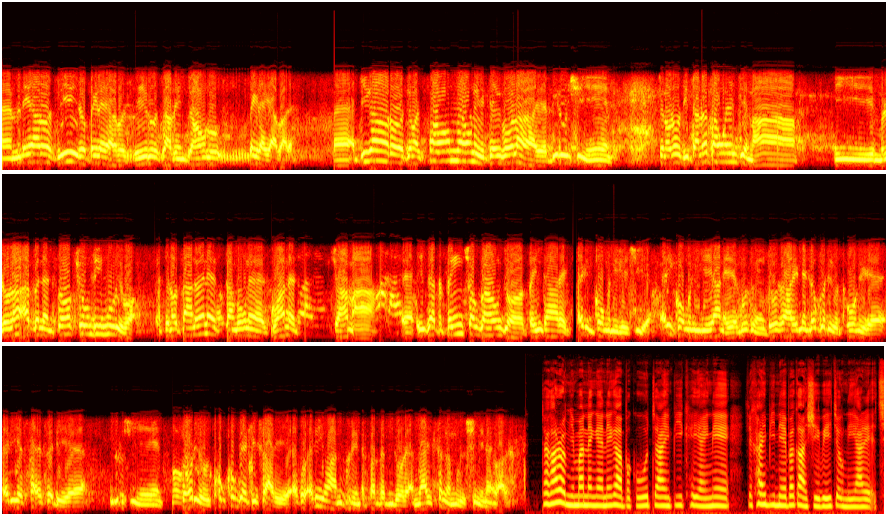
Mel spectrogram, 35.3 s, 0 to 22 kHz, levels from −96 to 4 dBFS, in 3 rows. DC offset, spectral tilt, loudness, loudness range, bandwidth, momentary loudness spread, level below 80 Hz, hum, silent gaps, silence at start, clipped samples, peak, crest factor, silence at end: under 0.1%; -6 dB/octave; -16 LUFS; 4 LU; 12.5 kHz; 7 LU; -62 dBFS; none; none; 0 s; under 0.1%; -4 dBFS; 12 dB; 0 s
